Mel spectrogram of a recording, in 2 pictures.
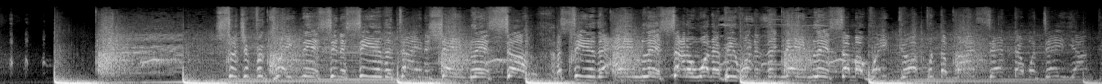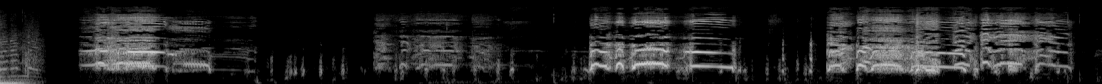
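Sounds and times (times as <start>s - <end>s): roosters crowing: 1.1s - 10.2s, 11.8s - 13.7s, 14.8s - 18.5s, 19.2s - 21.9s.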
